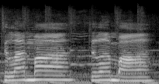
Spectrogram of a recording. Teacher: the stress is on the last syllable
